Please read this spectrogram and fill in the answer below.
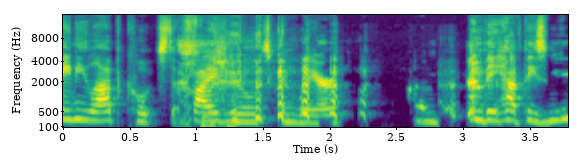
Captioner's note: laughing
